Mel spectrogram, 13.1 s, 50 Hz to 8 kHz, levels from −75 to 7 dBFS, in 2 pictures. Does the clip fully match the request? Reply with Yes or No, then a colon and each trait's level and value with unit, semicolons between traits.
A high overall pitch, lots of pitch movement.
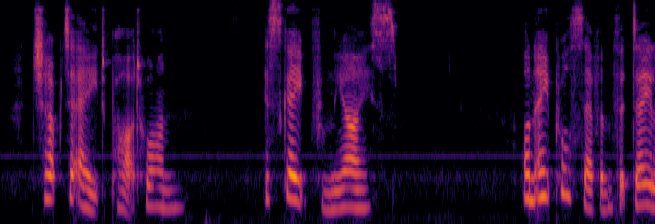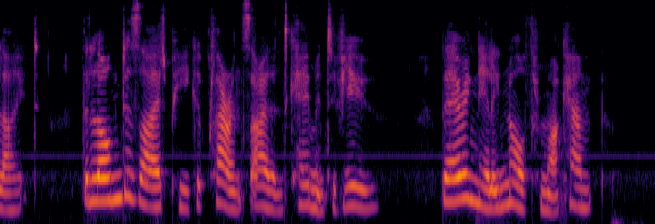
Yes: high, 215 Hz; wide, 5.8 semitones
